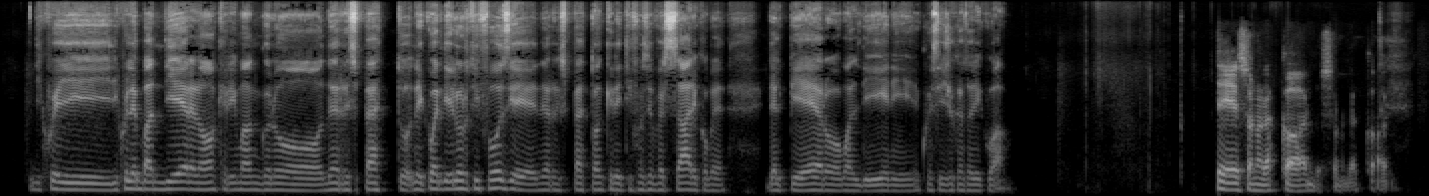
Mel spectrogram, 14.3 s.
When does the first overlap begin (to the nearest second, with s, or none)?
none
